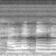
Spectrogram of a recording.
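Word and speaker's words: jalapeño: वो लिखते जलेपिनो है एंड बोलते हलेपिनो है, so that is हाउ इट इज़।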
